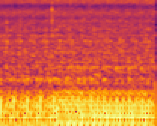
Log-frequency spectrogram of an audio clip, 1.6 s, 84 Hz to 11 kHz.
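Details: 2001 Nissan Sentra idling after replacing a dead ignition coil pack, diagnosed with a code reader: low, steady, even pulse, no stumbles or skipped beats; misfire gone; exhaust still needs work.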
